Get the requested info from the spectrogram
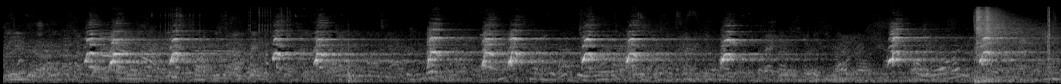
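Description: Shetland sheepdog barking while running an agility course: about a dozen short, high-pitched barks in irregular clusters.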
